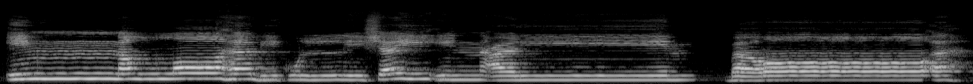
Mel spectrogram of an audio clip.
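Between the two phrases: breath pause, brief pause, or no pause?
brief pause. A brief stop without a breath between phrases. "Yang kedua sakta"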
